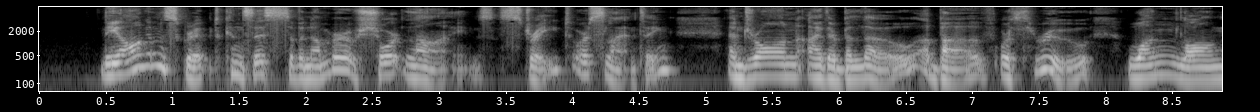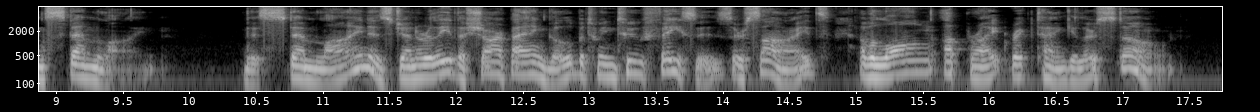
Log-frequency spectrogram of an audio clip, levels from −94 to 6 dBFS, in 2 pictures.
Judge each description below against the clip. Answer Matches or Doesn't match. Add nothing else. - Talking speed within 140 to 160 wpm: Matches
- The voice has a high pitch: Doesn't match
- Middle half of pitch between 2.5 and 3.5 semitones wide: Doesn't match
